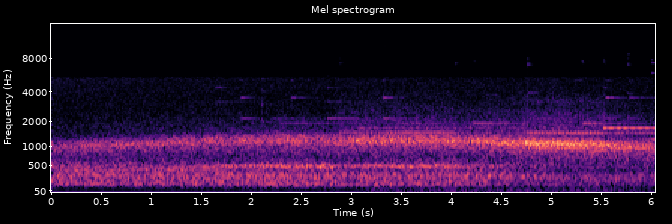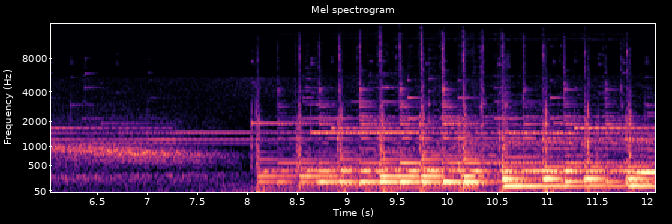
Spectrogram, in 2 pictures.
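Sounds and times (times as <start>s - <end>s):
tinkling chime tones: 1.5s - 12.0s.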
